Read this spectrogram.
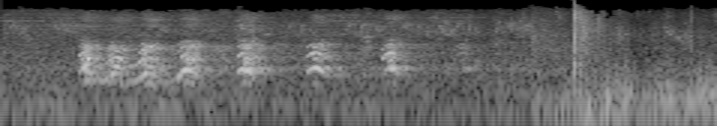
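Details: A male, very dark Belgian Malinois, a working dog and litter sire, gives a quick run of sharp, ringing barks, about two each second.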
